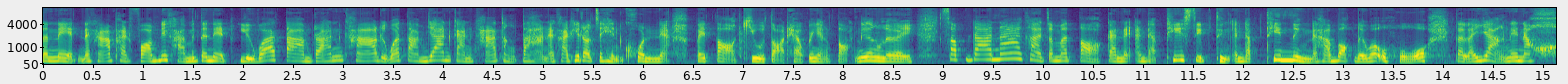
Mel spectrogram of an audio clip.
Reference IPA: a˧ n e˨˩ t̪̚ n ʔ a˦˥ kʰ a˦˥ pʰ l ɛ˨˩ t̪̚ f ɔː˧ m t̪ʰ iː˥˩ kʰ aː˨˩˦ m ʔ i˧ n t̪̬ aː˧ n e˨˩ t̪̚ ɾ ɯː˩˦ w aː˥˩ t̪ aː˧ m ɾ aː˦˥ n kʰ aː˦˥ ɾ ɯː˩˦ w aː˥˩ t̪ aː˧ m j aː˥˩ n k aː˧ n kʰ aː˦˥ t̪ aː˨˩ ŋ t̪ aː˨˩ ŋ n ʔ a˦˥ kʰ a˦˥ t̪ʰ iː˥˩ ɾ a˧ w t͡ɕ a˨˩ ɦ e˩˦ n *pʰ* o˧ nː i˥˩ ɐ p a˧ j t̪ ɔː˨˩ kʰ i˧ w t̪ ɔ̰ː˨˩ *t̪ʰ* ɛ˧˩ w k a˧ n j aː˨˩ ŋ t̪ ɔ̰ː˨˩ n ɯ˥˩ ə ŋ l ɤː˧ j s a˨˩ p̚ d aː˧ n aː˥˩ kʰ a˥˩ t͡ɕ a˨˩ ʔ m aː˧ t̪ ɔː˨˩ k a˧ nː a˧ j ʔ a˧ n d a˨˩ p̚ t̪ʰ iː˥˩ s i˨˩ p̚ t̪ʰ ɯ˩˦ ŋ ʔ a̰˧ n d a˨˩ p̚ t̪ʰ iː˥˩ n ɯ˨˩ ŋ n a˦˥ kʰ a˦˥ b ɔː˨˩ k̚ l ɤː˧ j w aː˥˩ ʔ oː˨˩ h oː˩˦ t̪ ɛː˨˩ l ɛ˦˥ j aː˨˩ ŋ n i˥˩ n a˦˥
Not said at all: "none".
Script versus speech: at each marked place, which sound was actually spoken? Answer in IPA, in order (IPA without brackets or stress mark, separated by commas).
kʰ, t̪ʰ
